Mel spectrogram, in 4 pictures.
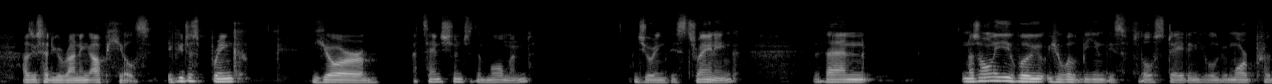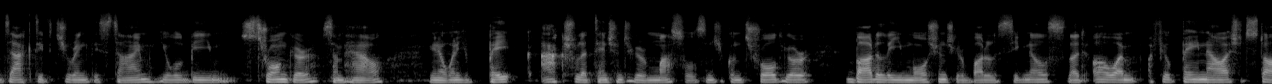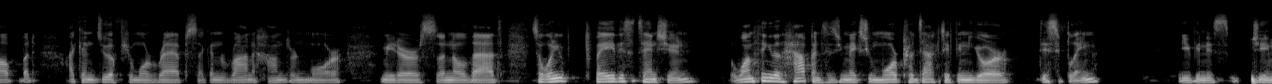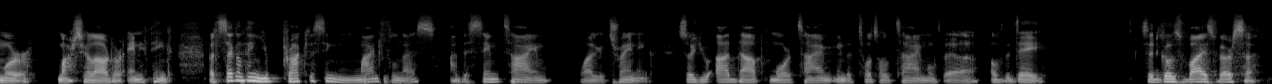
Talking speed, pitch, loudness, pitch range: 180 wpm, 105 Hz, -29 LUFS, 100-120 Hz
